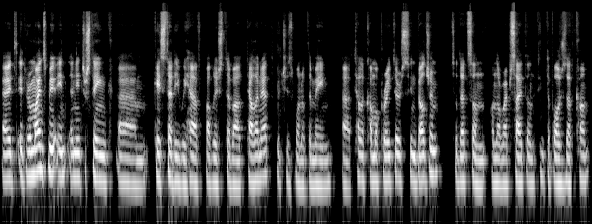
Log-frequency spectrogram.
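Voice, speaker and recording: A man from a Portuguese-speaking country, whose first language is Portuguese, co-hosts a casual livestream and runs an online academy. He talks hesitantly with many fillers, in a medium-pitched, steady voice at a moderate pace with few pauses.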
